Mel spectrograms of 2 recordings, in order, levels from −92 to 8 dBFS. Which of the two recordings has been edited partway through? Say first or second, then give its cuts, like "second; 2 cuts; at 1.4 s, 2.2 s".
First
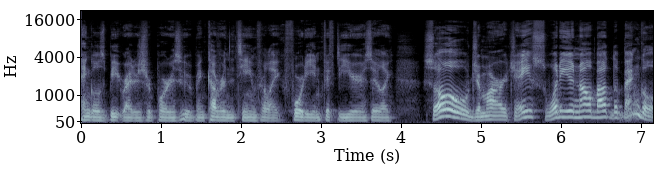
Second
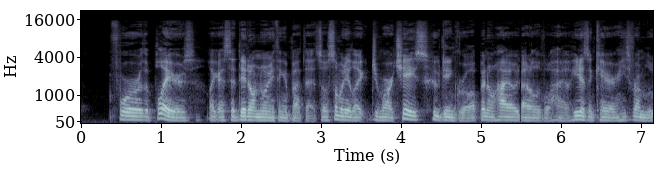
second; 1 cut; at 5.5 s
